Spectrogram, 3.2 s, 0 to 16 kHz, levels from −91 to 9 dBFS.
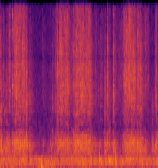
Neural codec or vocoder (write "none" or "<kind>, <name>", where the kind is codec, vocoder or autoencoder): none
